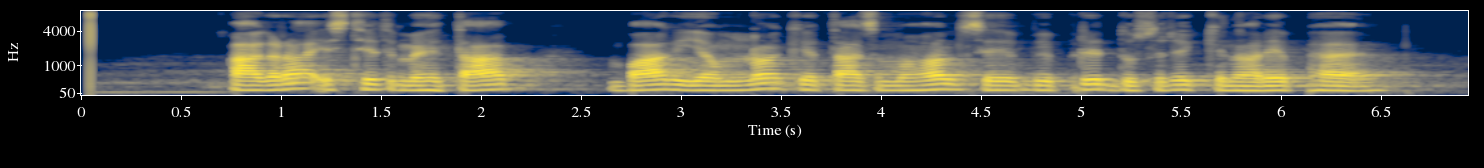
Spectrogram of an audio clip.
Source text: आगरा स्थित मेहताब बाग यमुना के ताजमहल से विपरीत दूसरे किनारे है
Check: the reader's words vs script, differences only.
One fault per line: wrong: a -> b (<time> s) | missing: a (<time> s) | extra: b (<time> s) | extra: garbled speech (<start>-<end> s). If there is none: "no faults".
no faults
